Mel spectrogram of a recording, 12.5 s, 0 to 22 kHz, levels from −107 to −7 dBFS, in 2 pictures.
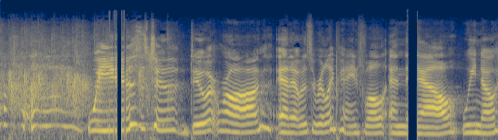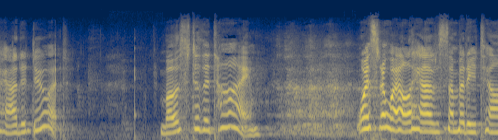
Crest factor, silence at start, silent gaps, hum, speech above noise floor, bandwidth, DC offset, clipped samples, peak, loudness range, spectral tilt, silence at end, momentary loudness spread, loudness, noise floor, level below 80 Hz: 20 dB; 0 s; 1.46-1.51 s, 5.11-5.20 s; none; 36 dB; 13 kHz; under 0.1%; under 0.1%; -4 dBFS; 7 LU; -3 dB/octave; 0 s; 17 LU; -22 LUFS; -58 dBFS; -58 dBFS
